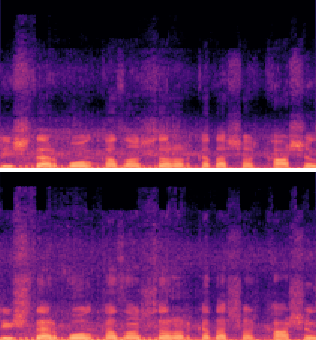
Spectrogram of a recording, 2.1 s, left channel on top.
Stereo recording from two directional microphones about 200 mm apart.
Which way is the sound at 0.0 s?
Centre (ahead or behind).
